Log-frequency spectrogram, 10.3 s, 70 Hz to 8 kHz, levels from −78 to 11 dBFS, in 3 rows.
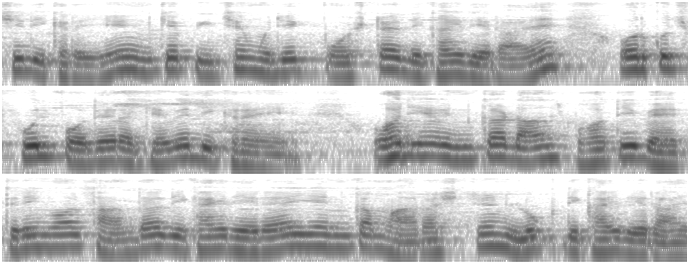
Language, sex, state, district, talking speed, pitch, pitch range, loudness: Hindi, male, Maharashtra, Pune, 250 wpm, 150 Hz, 135-170 Hz, -27 LUFS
